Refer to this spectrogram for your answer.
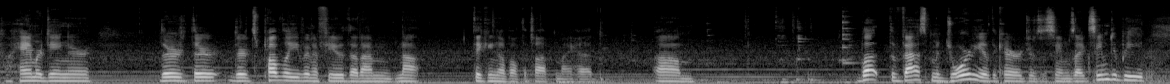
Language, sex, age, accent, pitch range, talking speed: English, male, 30-49, American, 120-165 Hz, 170 wpm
